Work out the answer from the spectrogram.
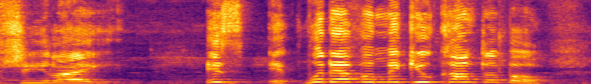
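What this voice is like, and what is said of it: Put-on accent, admittedly inaccurate. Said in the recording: “I know the accent is not right.”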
